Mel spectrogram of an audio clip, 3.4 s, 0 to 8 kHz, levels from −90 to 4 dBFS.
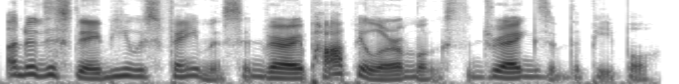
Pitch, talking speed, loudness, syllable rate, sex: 170 Hz, 265 wpm, -19 LUFS, 6.8 syllables/s, female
